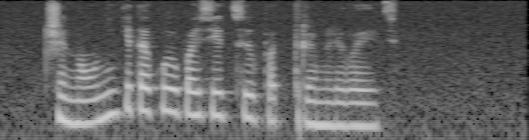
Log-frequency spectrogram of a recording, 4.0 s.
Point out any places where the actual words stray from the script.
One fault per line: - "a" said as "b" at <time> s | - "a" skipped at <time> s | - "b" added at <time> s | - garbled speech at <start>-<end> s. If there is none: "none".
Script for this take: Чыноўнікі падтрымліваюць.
- "такую пазіцыю" added at 1.1 s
